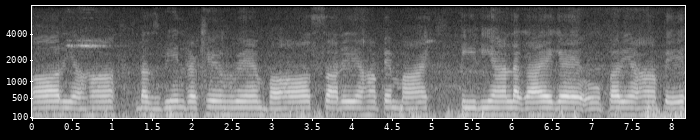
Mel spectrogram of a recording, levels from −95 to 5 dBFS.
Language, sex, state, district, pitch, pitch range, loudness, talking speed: Hindi, male, Maharashtra, Washim, 140 Hz, 135-140 Hz, -16 LUFS, 125 wpm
